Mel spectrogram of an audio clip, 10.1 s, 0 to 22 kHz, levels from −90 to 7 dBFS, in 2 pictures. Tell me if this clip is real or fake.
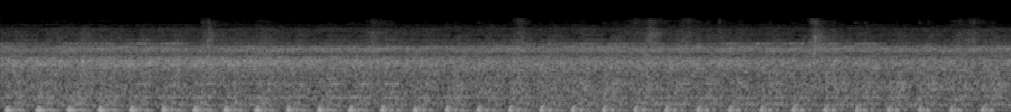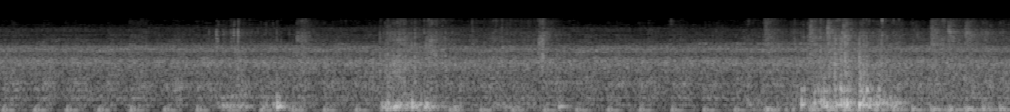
real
